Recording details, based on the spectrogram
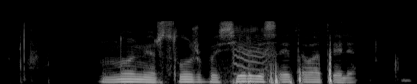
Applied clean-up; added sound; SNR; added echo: classical method spectral subtraction.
